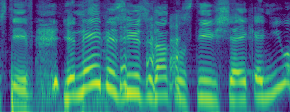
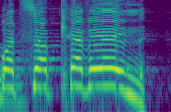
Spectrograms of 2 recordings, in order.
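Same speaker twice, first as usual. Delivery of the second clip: shouting, pitched higher; 7 semitones higher than usual. Greeting someone named kevin: yelling. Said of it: "Stop yelling".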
